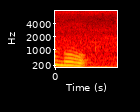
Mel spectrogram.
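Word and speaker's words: 五: Kemudian secara Ungyomi dibacanya go ya, go.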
